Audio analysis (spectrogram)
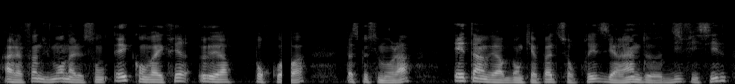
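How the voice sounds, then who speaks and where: A man's voice: lowish voice, darkish tone, highs cut off. A man teaching a spelling lesson, patiently breaking words into syllables and spelling them out letter by letter.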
